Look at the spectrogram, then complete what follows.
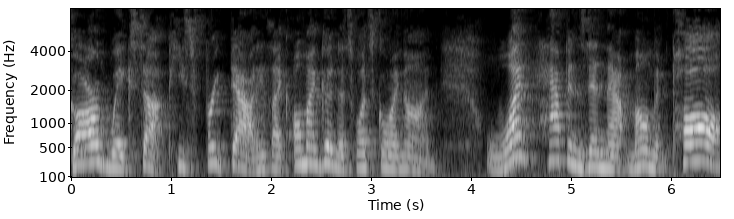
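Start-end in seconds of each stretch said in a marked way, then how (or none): none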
